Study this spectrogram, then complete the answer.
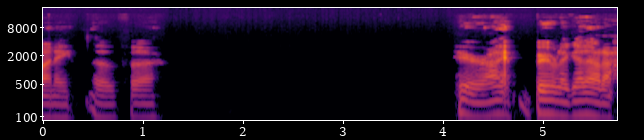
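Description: An older man talks calmly into a close microphone, with pauses.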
